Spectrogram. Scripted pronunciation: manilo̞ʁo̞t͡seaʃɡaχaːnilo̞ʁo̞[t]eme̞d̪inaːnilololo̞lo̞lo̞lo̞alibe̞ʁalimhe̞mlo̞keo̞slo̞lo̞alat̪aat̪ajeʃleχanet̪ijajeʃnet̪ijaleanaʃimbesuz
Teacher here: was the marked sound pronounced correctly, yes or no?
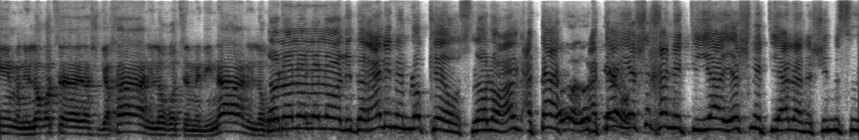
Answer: no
